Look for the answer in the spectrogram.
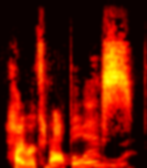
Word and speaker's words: Hierakonpolis: There's also a couple articles that cite an ancient city called, we're going to see if I can pronounce this, Hierakonpolis. – That sounds good. – Maybe. – I think that's correct.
